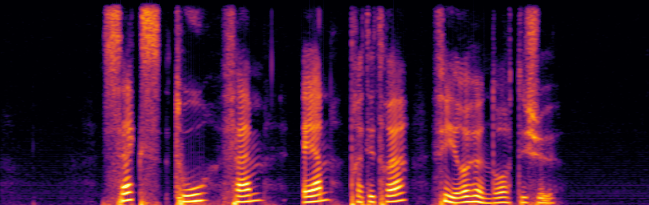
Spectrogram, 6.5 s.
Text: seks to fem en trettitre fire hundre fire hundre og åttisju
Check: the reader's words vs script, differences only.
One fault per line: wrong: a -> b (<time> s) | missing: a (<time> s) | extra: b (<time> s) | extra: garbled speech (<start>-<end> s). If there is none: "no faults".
missing: fire hundre (5.0 s)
